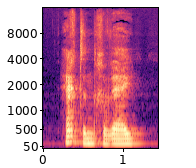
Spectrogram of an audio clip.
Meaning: an antler or a set of antlers of a deer
- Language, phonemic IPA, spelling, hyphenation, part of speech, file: Dutch, /ˈɦɛr.tə(n).ɣəˌʋɛi̯/, hertengewei, her‧ten‧ge‧wei, noun, Nl-hertengewei.ogg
